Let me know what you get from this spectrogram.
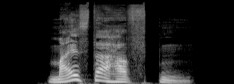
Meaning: inflection of meisterhaft: 1. strong genitive masculine/neuter singular 2. weak/mixed genitive/dative all-gender singular 3. strong/weak/mixed accusative masculine singular 4. strong dative plural
- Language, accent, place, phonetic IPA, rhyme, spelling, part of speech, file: German, Germany, Berlin, [ˈmaɪ̯stɐhaftn̩], -aɪ̯stɐhaftn̩, meisterhaften, adjective, De-meisterhaften.ogg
